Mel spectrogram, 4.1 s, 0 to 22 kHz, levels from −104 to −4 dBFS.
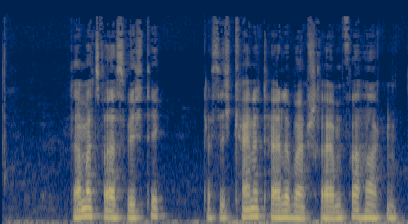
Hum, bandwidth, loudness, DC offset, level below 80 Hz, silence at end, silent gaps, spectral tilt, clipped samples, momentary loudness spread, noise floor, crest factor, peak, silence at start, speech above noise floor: none; 16.5 kHz; -35 LUFS; under 0.1%; -58 dBFS; 0.05 s; none; -5.5 dB/octave; under 0.1%; 10 LU; -60 dBFS; 18 dB; -18 dBFS; 0.75 s; 26 dB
